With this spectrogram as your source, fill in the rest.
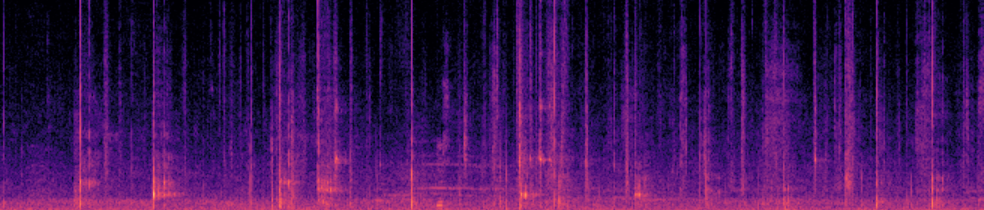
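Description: Paddles hit a ball back and forth with sharp pops.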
